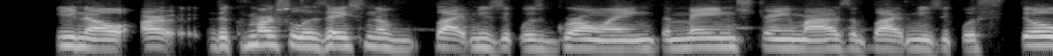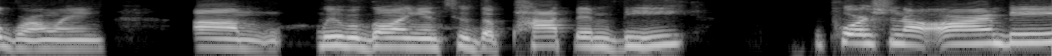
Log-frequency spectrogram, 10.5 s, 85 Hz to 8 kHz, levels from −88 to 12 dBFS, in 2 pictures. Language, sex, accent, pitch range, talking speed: English, female, American, 165-205 Hz, 170 wpm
